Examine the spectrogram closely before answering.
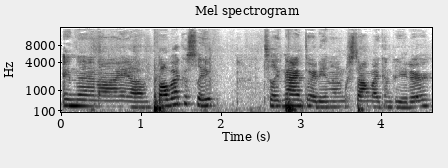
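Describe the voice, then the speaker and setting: A woman's voice: on the high side, steady tone, a little fast, heavy background noise. A teenage girl chatting casually in her bedroom, answering viewer questions with lots of fillers and restarts. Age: teens. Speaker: vlogger. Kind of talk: casual Q and A vlog. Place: small bedroom, indoors. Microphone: laptop webcam mic.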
